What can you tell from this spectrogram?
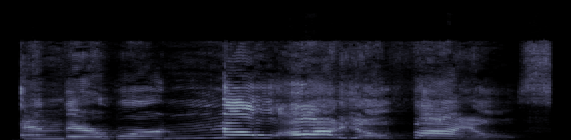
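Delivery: high, drawn-out cry of disbelief; exasperated high-pitched exclamation; outraged wail. Real, not acted. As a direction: stretch it out high for the punchline. Outraged punchline of the story.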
